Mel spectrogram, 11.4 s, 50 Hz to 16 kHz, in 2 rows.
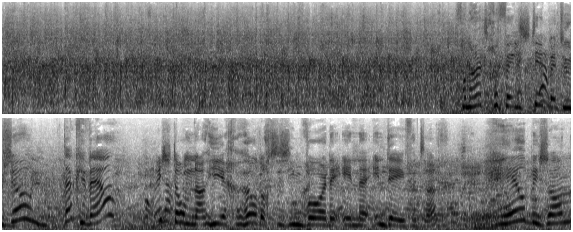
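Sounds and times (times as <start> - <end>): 
audience applauding a speed skater honoured at his old skating club in Deventer: 0.0 - 5.8
speech: 4.7 - 11.3.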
